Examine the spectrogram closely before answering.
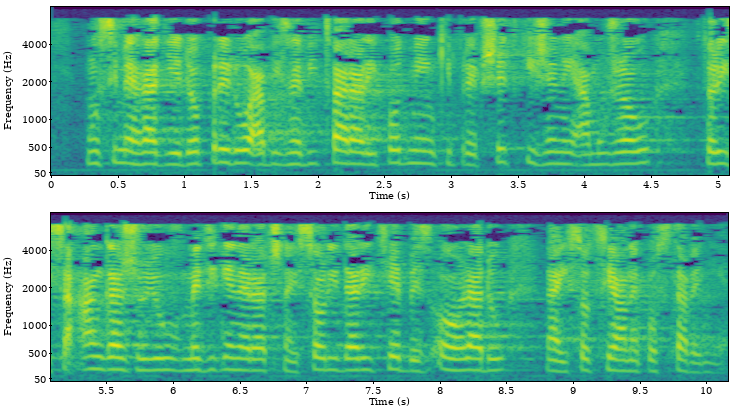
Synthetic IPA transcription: musiːmɛɦʎaɟɛd̪ɔpɾɛd̪uabizmɛʋit̪ʋaːɾalipɔd̪mɪɛŋkipɾɛfʃɛt̪kiɣʒɛniamuʒɔʊkt̪ɔɾiːsaʔaŋɡaʒujuːvmɛd͡ziɡɛnɛɾat͡ʃnɛjsɔlid̪aɾicɛbɛzɔɦʎad̪u | naixsɔt͡siaːlnɛpɔst̪aʋɛɲɪɛ̰

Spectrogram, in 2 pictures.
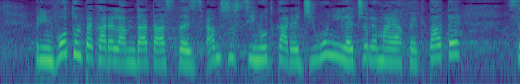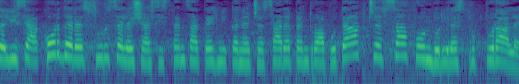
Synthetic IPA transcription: pɾinvo̞t̪ulpe̞kaɾe̞lamd̪at̪ast̪əzʲamsust̪sinut̪kaɾe̞d͡ʒiunile̞t͡ʃe̞le̞majafe̞kt̪at̪e̞ | səlise̞ako̞rd̪e̞ɾe̞surse̞le̞ʃiasist̪e̞nt̪sat̪e̞xnikəne̞t͡ʃe̞saɾəpe̞nt̪ɾuaput̪eaːkt͡ʃe̞safo̞nd̪uɾile̞st̪ɾuk̚t̪uɾale̞

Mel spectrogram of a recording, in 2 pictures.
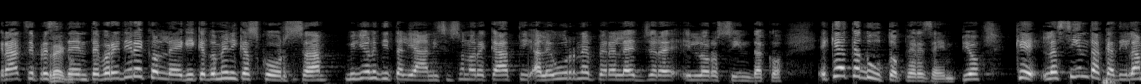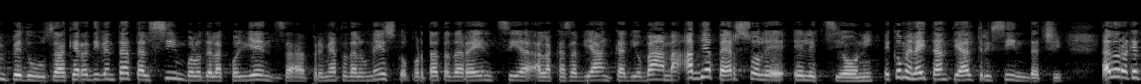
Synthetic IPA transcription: ɡɾat̪sːjepɾesid̪ɛnt̪evorːɛjd̪iːɾeajkolːɛːɡiked̪omeːnikaskorsa | miljoːnid̪iːt̪aljaːnisisoːnoɾekaːt̪ialːeurnepeɾelɛd͡ʒːeɾeilːoːɾosind̪akoekːeakːad̪uːt̪opeɾezɛmpjokelasind̪akad̪ilamped̪uːzakeɛːɾad̪ivent̪aːt̪ailsimbolod̪elːakːoʎːɛnt̪sapɾemjaːt̪ad̪alːuneskoport̪aːt̪ad̪aɾɛnt̪sia̰lːakaːzabjaŋkad̪iobaːmaʔa̰bːjapɛrsoleːlet̪sːjoːniekːomelɛjt̪ant̪ialt̪ɾisind̪at͡ʃialːoːɾake

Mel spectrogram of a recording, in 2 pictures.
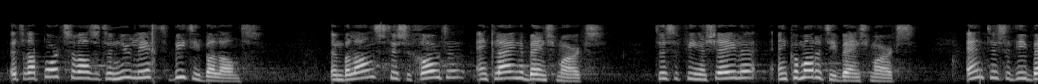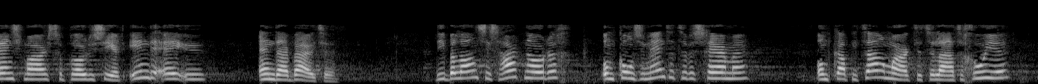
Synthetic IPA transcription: ətrapɔɹtsowɑlˠs̬ətənylɪχtbit̚dibalɑns | ənbalɑnstʏsəχrowtəɛnklɛjnəbɛnt͡ʃmɑɹks | tɵsənfinɑnʃejləɛnkomɔdətibɛnt͡ʃmɑɹks | ɛntɵsəndibɛnt͡ʃmɑɹksχəprowdysɪːɹtɪndəʔejʔy | ɛndaːɹbœɥtə | dibalɑnsɪsɦɑɹtnowdəχʔɔmkɔnzymɛntətəbəsχɛɹmən | ɔmkɑpitaːlˠmɑɹk̚tətəlaːtəχrujən

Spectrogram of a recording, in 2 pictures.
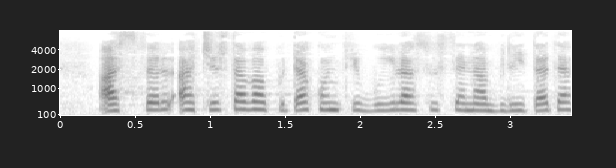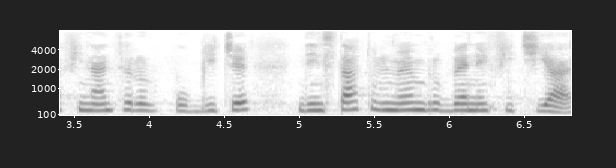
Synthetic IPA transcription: a̰st̪fe̞lat͡ʃe̞st̪avaput̪eako̞nt̪ɾibuilasust̪e̞nabilit̪at̪eafinant̪se̞lo̞rpublit͡ʃe̞d̪inst̪at̪ulme̞mbɾube̞ne̞fit͡ʃiar

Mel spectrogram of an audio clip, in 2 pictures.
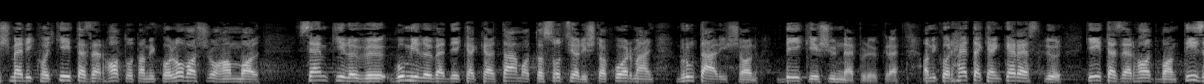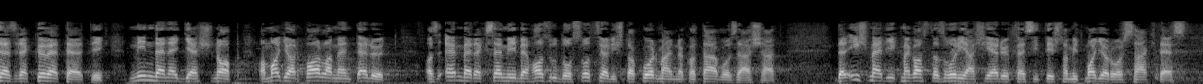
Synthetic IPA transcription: ʃmɛɾikho̞ckeːt̪ɛzɛrɦɒt̪o̞t̪ɒmiko̞rlo̞vɒʃro̞ɦɒmːɒl | sɛmkiløvøːɡumiløvɛd̪eːkːɛkːɛlt̪aːmɒt̪ːɒso̞t̪sijɒliʃt̪ɒko̞rmaːɲbrut̪aːliʃɒn | beːkeːʃynːɛplø̰ːkrɛ̰ɒ̰miko̞rɦɛt̪ɛkɛŋkɛɾɛst̪yl | keːt̪ɛzɛrɦɒd̪bɒnt̪iːzɛzrɛkøvɛt̪ɛlt̪eːkmind̪ɛnɛɟːɛʃnɒpɒmɒɟɒrpɒrlɒmɛnt̪ɛløːt̪ː | ɒzɛmbɛɾɛksɛmeːbɛɦɒzud̪oːso̞t̪sijɒliʃt̪ɒko̞rmaːɲnɒkɒt̪aːvo̞za̰ːʃa̰ːt̪ | d̪ɛiʃmɛɾjikmɛɡɒst̪ɒzoːɾijaːʃiɛɾøːfɛsiːt̪eːʃt̪ɒmit̪mɒɟɒɾo̞rsaːkt̪ɛs

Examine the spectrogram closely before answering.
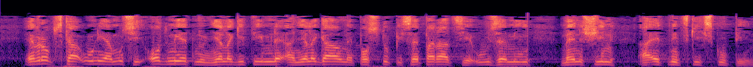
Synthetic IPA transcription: ʔɛʊɾɔːpskaʔuːniamusiːʔɔd̪mɪɛt̪nuːɟɲɛlɛɡit̪iːmnɛʔaɲɛlɛɡaːlnɛpɔst̪upisɛpaɾaːt͡siɛʔuːzɛmiː | mɛnʃiːn | aɛt̪nit͡skiːxskupḭːn

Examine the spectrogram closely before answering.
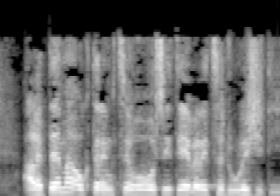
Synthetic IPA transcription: ʔalɛt̪ɛːmao̞kt̪ɛɾɛːmxt͡sɛɦo̞vo̞r̝ɪt̪jɛvɛlɪt͡sɛduːlɛʒɪt̪iː

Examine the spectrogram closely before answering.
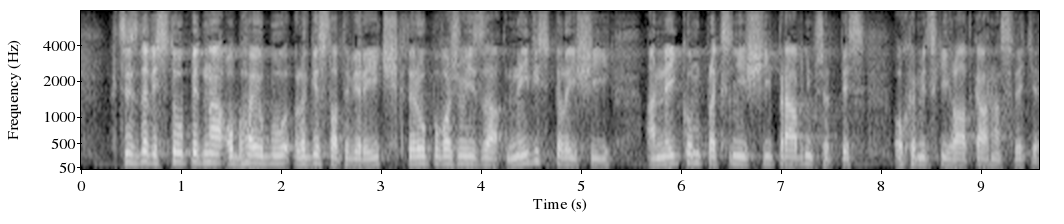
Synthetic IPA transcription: xt͡sɪzdɛvɪst̪o̞wpɪt̪naʔo̞bɦajobulɛɡɪslat̪ɪvɪɾɪt͡ʃkt̪ɛɾo̞wpo̞vaʒujɪzanɛjvispjɛlɛjʃiː | ʔanɛjko̞mplɛksɲɛjʃiːpɾaːvɲiːpr̝̥ɛt̪̚pɪs | ʔo̞xɛmɪt͡skiːxlaːt̪kaːxnasvjɛcɛ

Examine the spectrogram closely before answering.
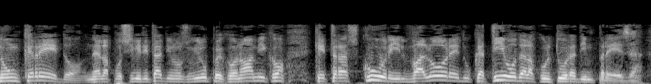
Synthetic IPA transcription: noŋkɾeːd̪onelːaposːibilit̪ad̪ːiunozvilupːoekonɔːmikoket̪ːɾaskuːɾiːlvaloːɾeːd̪ukat̪iːvod̪elːakult̪uːɾad̪impɾeːza̰

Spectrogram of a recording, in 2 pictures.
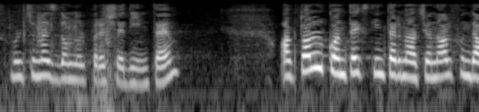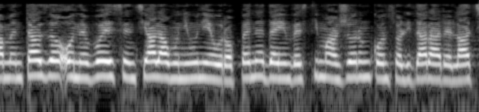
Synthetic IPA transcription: mult̪sume̞sk̚d̪o̞mnulpɾe̞ʃe̞d̪int̪e̞ | a̰kt̪ualulko̞nt̪e̞kst̪int̪e̞rnat̪sio̞nalfund̪ame̞nt̪eazəone̞vo̞je̞ːse̞nt̪sialauniunije̞uɾo̞pe̞ne̞d̪eainve̞st̪imaʒo̞ɾɨŋko̞nso̞lid̪aɾeaɾe̞lat̪s

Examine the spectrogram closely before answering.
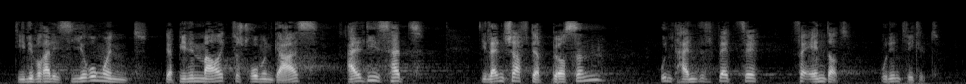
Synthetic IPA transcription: d̥iːlibəʁaliziːʁ̞ʊŋʊntd̥eːɐbɪnənmaɐk̚tfuːɐʃtʁ̥oːmʊnt̚ɡ̥aːs | ʔaldiːshat | d̥iːlantʃaftd̥eːɐb̥œɐzən | ʊnthandl̩splɛt͡sə | fɛɐʔɛndɐt | ʊntɛntv̥ɪkl̩t

